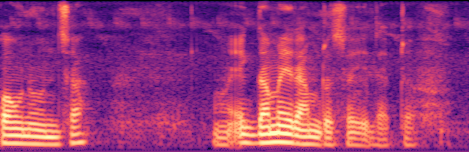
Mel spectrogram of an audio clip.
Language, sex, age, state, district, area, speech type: Nepali, male, 60+, West Bengal, Kalimpong, rural, spontaneous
